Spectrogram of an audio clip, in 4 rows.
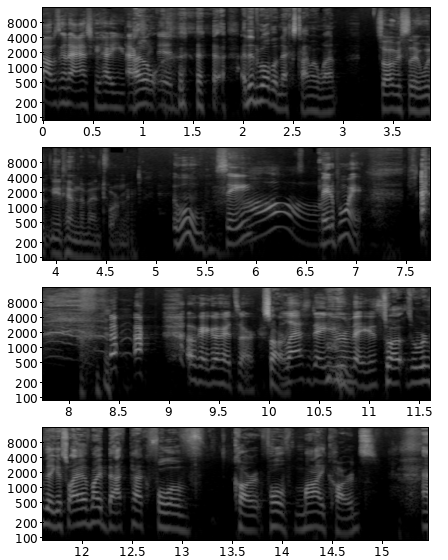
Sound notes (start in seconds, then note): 1.2 chuckles; 7.6 laughs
